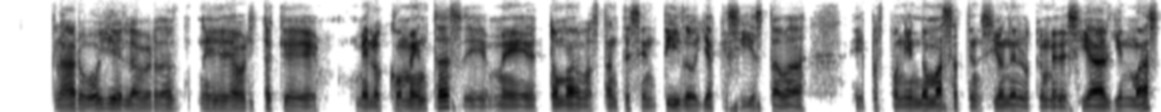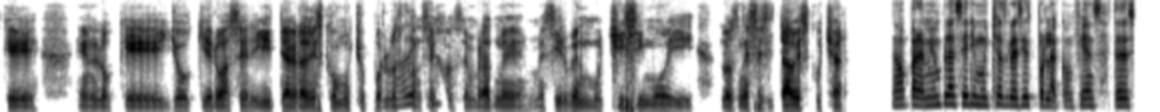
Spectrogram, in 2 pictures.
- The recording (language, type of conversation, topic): Spanish, advice, ¿Cómo puedo manejar un sentimiento de culpa persistente por errores pasados?
- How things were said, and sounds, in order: other background noise; tapping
